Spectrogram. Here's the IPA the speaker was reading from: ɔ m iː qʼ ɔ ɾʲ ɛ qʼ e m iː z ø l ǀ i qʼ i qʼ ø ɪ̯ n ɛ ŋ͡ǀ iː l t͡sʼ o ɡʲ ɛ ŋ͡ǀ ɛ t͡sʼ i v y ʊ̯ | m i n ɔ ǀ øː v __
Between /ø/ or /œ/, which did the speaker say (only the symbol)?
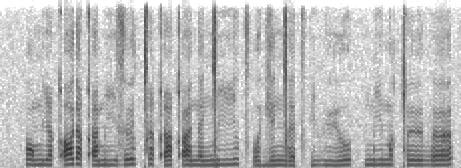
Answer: œ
